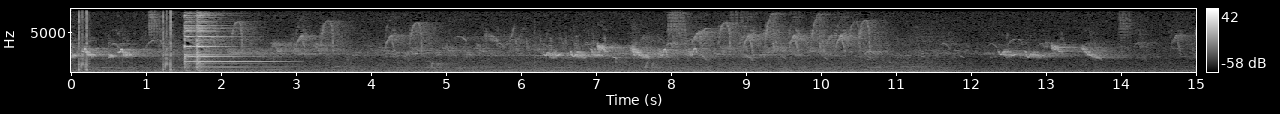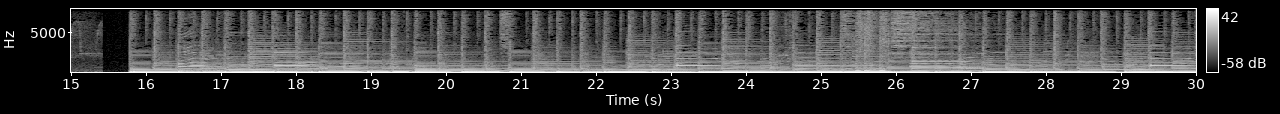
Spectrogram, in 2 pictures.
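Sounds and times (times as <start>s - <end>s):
birds chirping and singing: 0.0s - 15.4s
bright chime ringing: 1.5s - 3.1s.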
